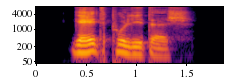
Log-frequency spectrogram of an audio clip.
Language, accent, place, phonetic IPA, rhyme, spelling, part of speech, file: German, Germany, Berlin, [ˈɡɛltpoˌliːtɪʃ], -ɛltpoliːtɪʃ, geldpolitisch, adjective, De-geldpolitisch.ogg
- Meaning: monetary policy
